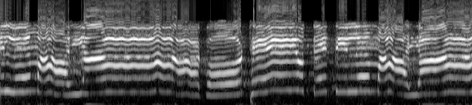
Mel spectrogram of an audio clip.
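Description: A high female voice singing a Punjabi wedding song in long held notes that bend and slide in pitch, with short breaks between phrases.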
